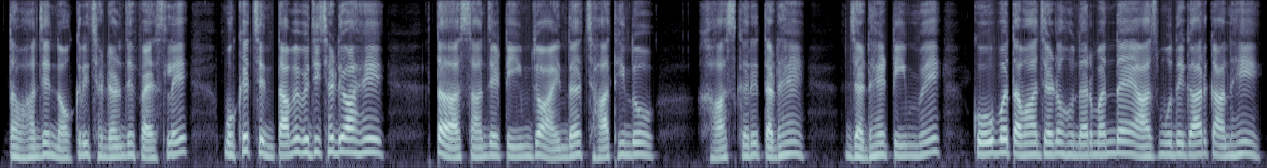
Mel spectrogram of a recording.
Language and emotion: Sindhi, fearful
